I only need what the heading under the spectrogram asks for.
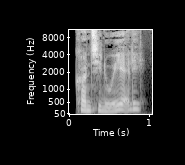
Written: kontinuerlige

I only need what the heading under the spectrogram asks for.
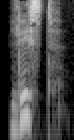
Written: list

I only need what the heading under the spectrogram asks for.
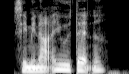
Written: seminarieuddannet

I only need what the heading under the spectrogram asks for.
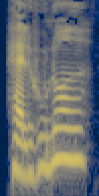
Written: halvhundrede

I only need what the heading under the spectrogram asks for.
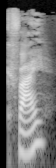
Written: kvaj

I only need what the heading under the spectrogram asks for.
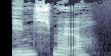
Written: indsmøre

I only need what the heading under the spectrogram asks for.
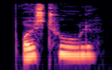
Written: brysthule

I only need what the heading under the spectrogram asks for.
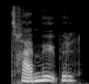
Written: træmøbel

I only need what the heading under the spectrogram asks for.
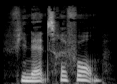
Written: finansreform

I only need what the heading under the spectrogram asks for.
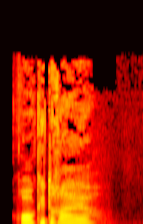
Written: rokkedrejer

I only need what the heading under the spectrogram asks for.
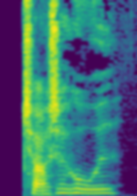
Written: tossehoved

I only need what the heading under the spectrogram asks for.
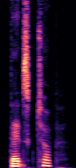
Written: dansktop

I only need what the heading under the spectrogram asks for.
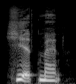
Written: hirdmand

